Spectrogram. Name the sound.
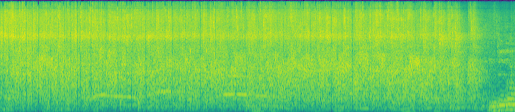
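applause from the guests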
